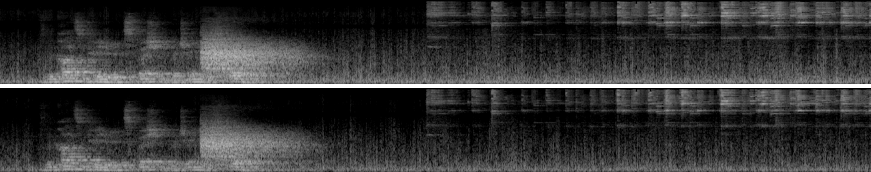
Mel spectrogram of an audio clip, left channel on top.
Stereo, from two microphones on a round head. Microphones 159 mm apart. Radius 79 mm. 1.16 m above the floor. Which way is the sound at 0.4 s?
25° right (ahead or behind).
